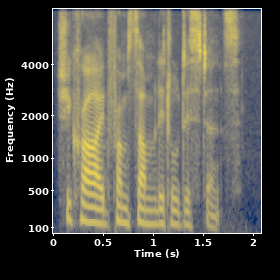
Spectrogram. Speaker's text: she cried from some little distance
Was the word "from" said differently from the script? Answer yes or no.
no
